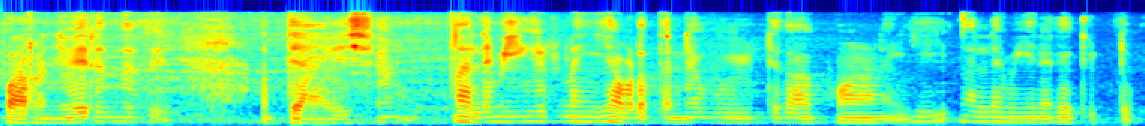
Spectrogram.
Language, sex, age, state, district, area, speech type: Malayalam, male, 18-30, Kerala, Wayanad, rural, spontaneous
